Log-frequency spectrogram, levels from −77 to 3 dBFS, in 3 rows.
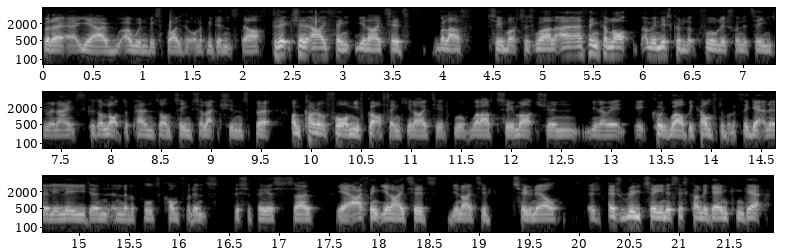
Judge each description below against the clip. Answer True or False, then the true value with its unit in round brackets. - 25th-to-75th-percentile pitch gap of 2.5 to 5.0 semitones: True (2.9 semitones)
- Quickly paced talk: True (260 wpm)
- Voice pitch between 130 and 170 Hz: False (105 Hz)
